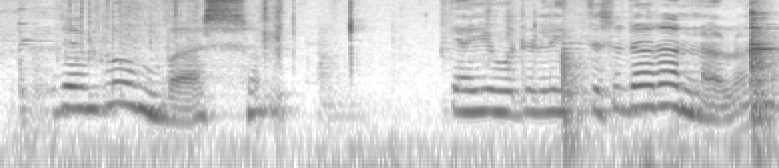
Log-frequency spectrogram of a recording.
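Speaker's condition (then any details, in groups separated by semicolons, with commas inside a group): Parkinson's disease; slightly shaky, very clumsy fumbling hands; hands too clumsy for fine ceramic work, makes only small bowls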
